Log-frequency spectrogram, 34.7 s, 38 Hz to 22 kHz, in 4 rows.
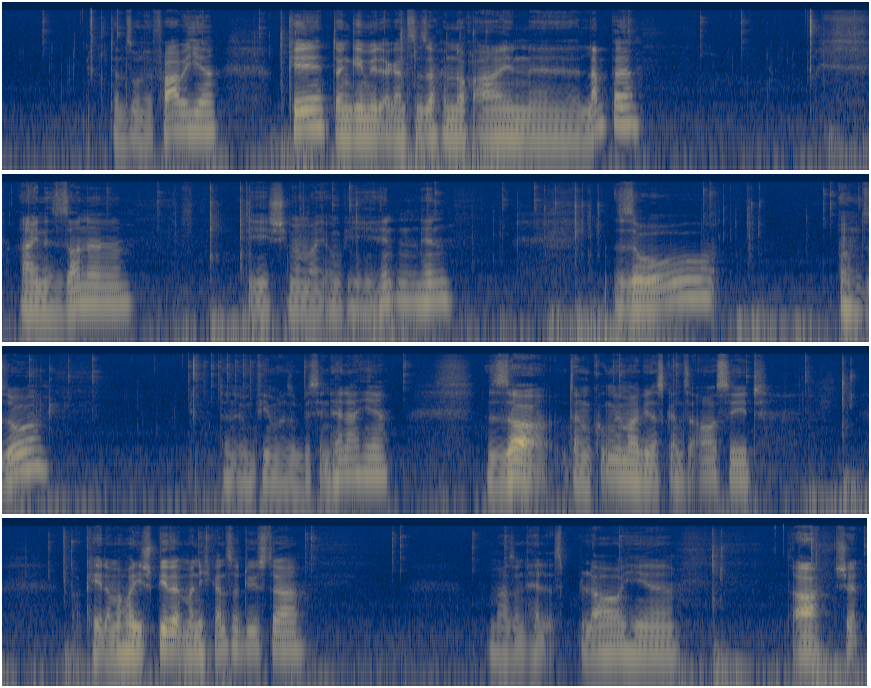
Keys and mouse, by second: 1.0-4.0 middle drag, 2.8 shift+a, 4.0 a, 4.6 shift+a, 7.0-12.4 drag, 11.1 KP_7, 12.4 g, 12.9-15.7 middle drag, 14.1 r, 16.0 r, 19.5-25.8 drag, 19.5-25.8 middle drag, 26.6 p, 33.1 p, 34.1 p.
